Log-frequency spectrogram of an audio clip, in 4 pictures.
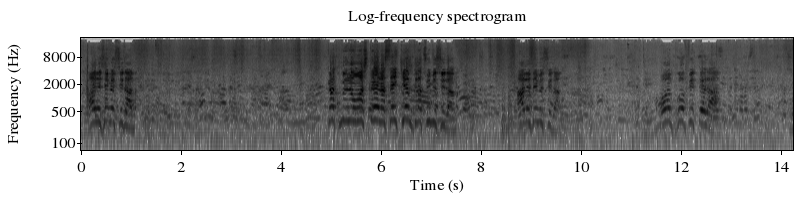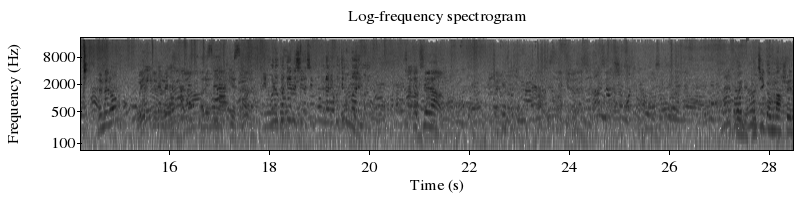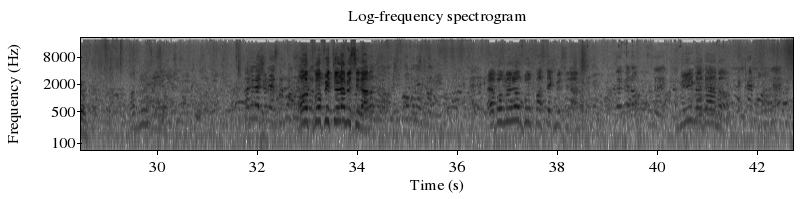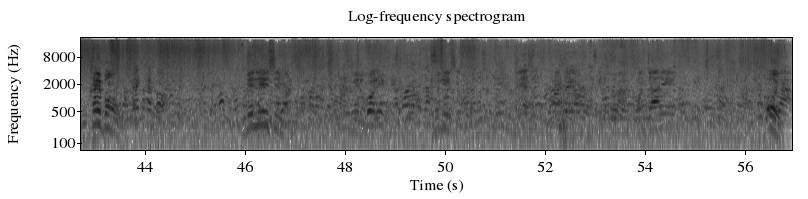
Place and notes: {
  "title": "l'isle sur la sorgue, market, fruit seller",
  "date": "2011-08-25 18:34:00",
  "description": "At he weekly market on the corner of Rue Andre Autheman and Rue Carnot. A fruit seller offering his products.\nInternational village scapes - topographic field recordings and social ambiences",
  "latitude": "43.92",
  "longitude": "5.05",
  "altitude": "60",
  "timezone": "Europe/Paris"
}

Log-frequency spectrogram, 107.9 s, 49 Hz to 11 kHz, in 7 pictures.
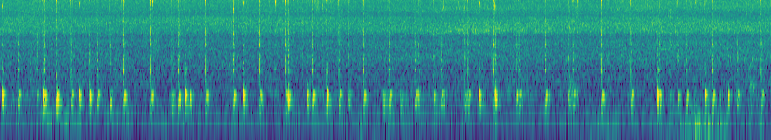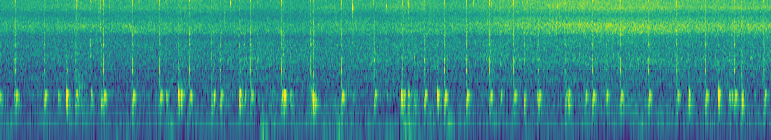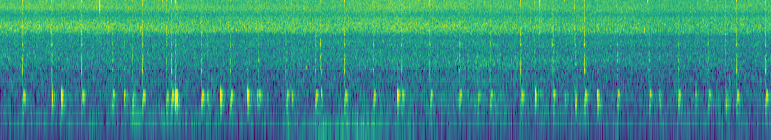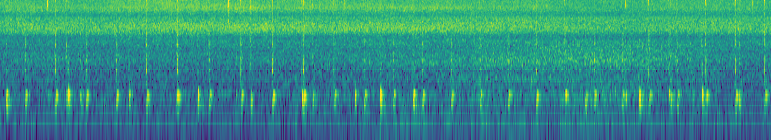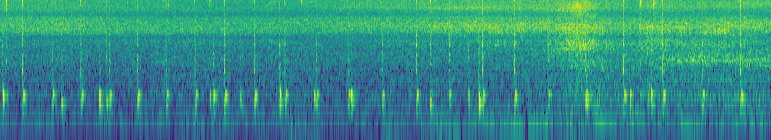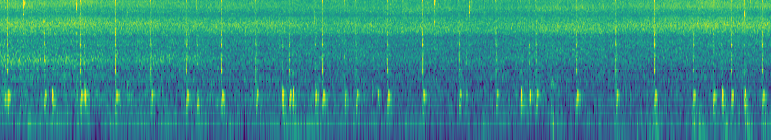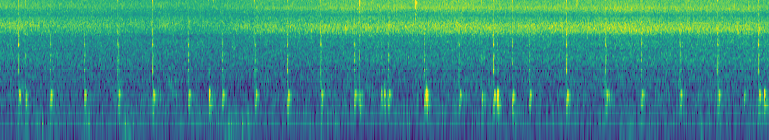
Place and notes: {
  "title": "Ares, A Coruña, Spain - Rain25082015LCG",
  "date": "2015-08-25 00:32:00",
  "description": "Recorded from an attic window using a Zoom H2n.",
  "latitude": "43.43",
  "longitude": "-8.24",
  "altitude": "5",
  "timezone": "Europe/Madrid"
}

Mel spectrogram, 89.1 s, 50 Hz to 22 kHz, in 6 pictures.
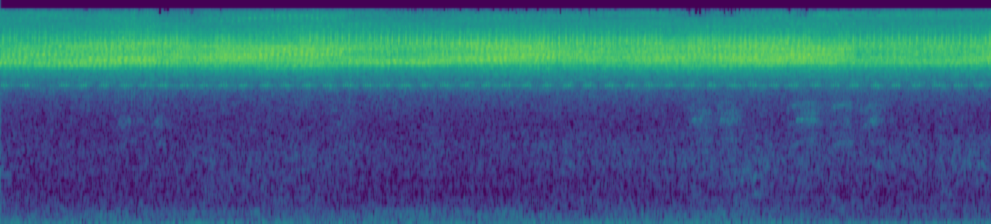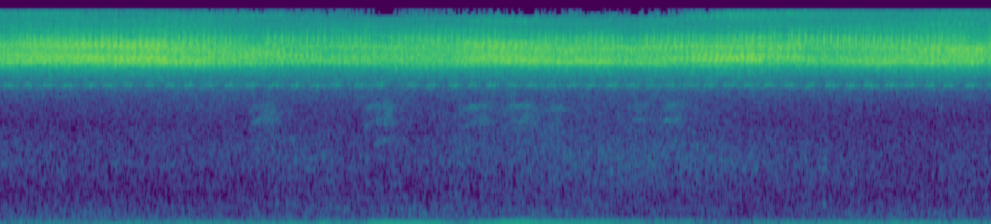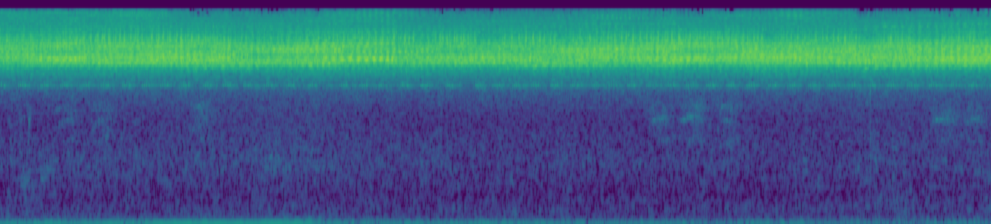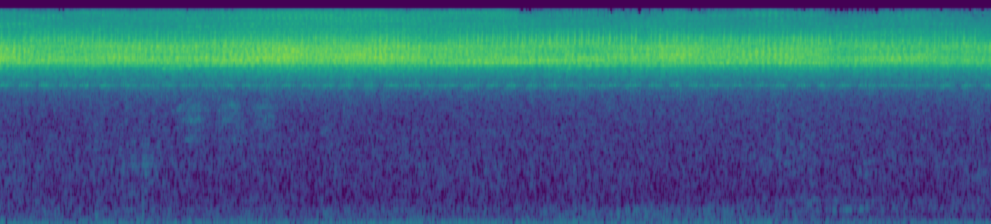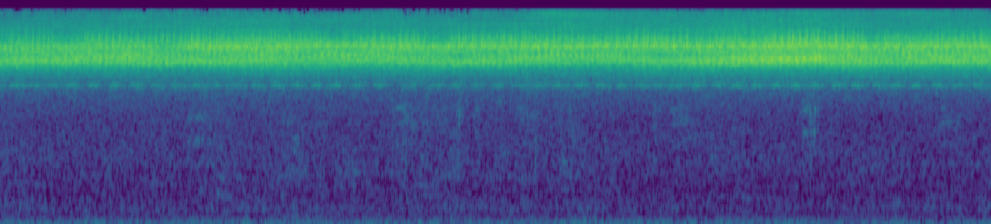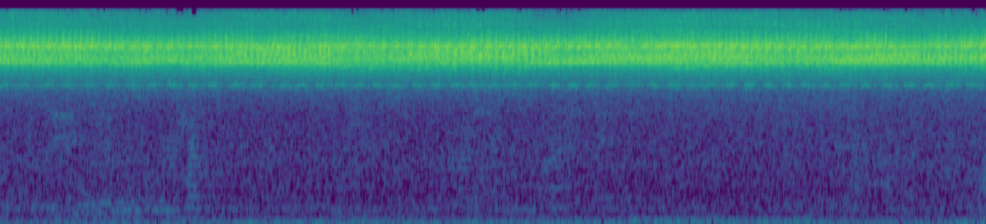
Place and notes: {
  "title": "Col du sapenay, Entrelacs, France - Prairie altitude",
  "date": "2022-07-10 18:15:00",
  "description": "Une prairie ensoleillée au col du Sapenay, polyrythmie naturelle des stridulations, grillons, criquets, sauterelles. De temps à autre utilisée comme pâturage pour les vaches.",
  "latitude": "45.82",
  "longitude": "5.87",
  "altitude": "893",
  "timezone": "Europe/Paris"
}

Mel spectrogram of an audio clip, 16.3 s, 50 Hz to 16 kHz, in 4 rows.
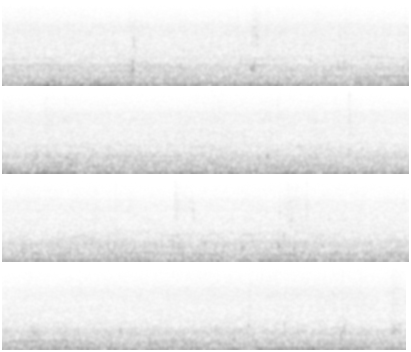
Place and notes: {
  "title": "Berlin, Stralau - waterplane returns",
  "date": "2010-07-25 10:50:00",
  "description": "waterplane returns from a round trip, surprisingly silent... river bank ambience, wind, distant sunday churchbells",
  "latitude": "52.49",
  "longitude": "13.48",
  "altitude": "28",
  "timezone": "Europe/Berlin"
}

